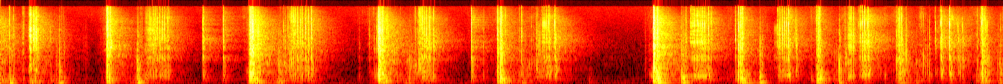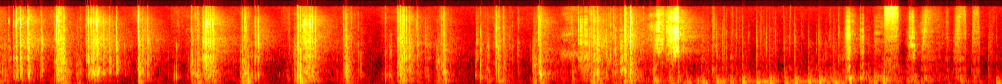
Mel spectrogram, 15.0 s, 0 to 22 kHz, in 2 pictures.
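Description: An inflated yellow latex party balloon, about 9 inches, hollow and air-filled, is held up close to the microphone and tapped and scratched with long fingernails and fingertips. It gives a run of dull, hollow thunks and clicky taps with very short ring, some louder and some softer. Toward the end they turn into a faster, denser patter with a low, buzzy rubbing squeak underneath.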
